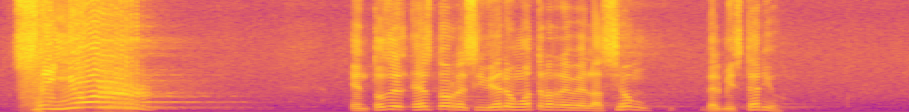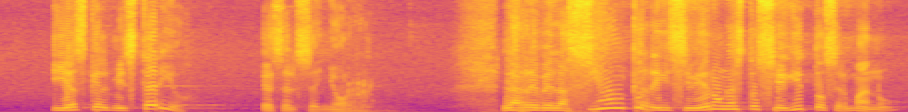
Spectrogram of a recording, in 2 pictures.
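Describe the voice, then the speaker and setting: Pastor, male, high fervent preaching voice, long church reverb. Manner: fervent preaching with sweeping pitch swings, repeatedly addressing "hermano". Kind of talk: sermon. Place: church hall.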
